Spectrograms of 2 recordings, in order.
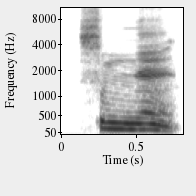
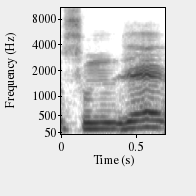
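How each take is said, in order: First: ਸੁਣਜੈ with the nasal ਞ sound, not ਜ or ਝ; correct reading. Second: ਸੁਣਜੈ with a hard j sound, sunjai; wrong reading. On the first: Preacher teaching the right nasal sound in ਸੁਣਜੈ. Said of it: "ਇਹ ਨੰਨਾ ਹੈ". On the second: Preacher showing the wrong reading of ਸੁਣਜੈ. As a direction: read ਸੁਣਜੈ with a plain ਜ. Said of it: "ਇਹਨੂੰ ਸੁਣਜੈ ਨਹੀਂ ਪੜ੍ਹਨਾ". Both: Shown as a demonstration.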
